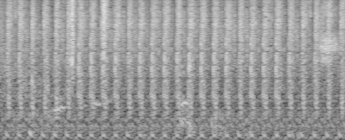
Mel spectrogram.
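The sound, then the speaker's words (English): A sustained burst of automatic gunfire from a gun with an extended banana-clip magazine, rapid evenly spaced shots firing continuously at a steady rhythm, loud and unbroken for several seconds with no voices. “Damn, they extendo. This nigga spin. Nigga, whole banana clip.”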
